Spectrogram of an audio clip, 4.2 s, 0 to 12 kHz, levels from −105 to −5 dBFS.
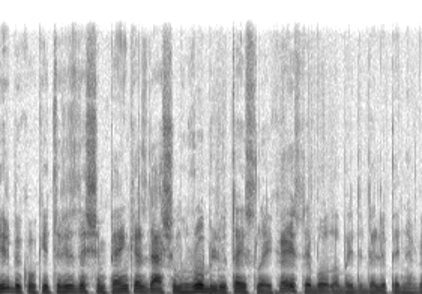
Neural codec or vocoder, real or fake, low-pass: none; real; 10.8 kHz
